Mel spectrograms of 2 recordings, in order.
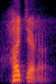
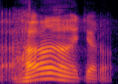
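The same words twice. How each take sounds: First: The first vowel is short and quick. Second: The first vowel is drawn out long.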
